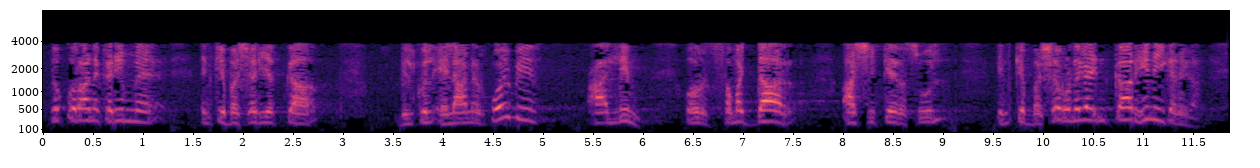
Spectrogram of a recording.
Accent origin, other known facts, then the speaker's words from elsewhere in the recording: Karachi, Sindh, Pakistan; born there; پھر سن 50 میں میری باب المدینہ کراچی میں پیدائش ہوئی الحمدللہ تو یوں میں تو یہ کہا کرتا ہوں کہ میں تو اصلاً نسلاً پاکستانی ہوں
